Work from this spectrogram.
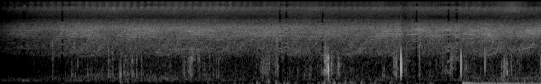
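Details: Cicadas singing loudly in midsummer heat, recorded August 2016 on a half-abandoned old road with hand-dug tunnels in Kimitsu, Japan: a dense, continuous high-pitched buzzing drone throughout, with a few faint footstep-like clicks and rustles.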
